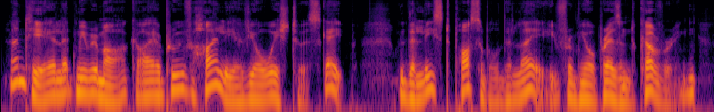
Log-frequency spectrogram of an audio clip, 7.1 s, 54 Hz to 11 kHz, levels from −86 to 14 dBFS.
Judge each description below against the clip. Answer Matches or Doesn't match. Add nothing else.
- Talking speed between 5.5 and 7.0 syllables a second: Matches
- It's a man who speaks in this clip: Matches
